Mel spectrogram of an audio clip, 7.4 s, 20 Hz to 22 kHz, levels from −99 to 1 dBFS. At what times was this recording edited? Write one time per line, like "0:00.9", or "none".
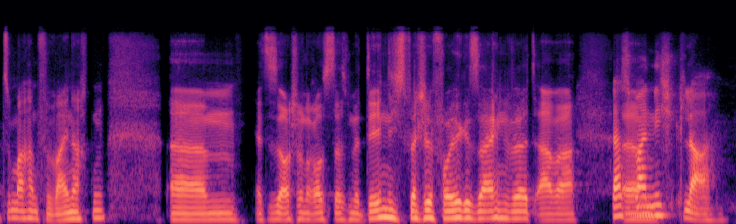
none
